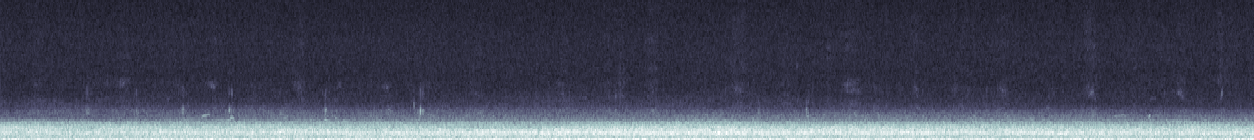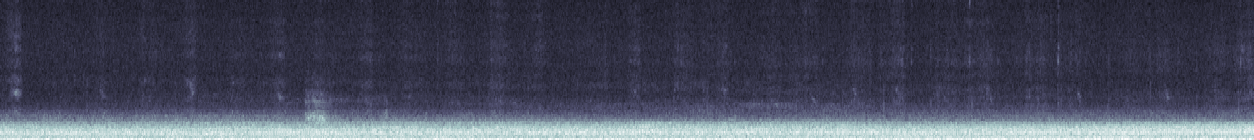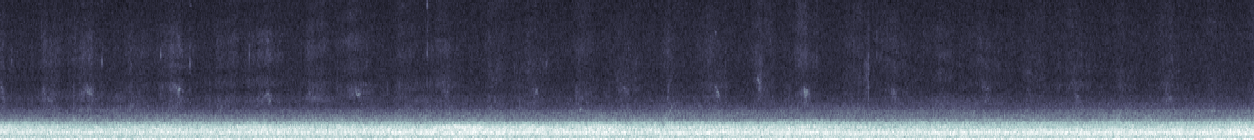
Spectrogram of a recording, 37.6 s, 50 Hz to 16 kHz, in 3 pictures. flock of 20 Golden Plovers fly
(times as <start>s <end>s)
8.4s 37.3s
